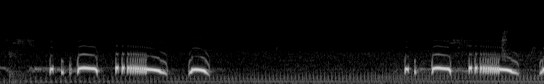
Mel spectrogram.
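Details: Spotted dove repeating its cooing phrase twice about three seconds apart. Each phrase has clipped opening notes, a hoot, a long buzzy falling coo and a closing hoot, over a steady low hum. Played to rouse decoy doves.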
